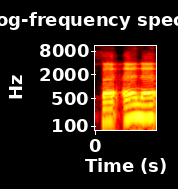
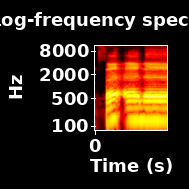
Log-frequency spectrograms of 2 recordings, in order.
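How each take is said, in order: First: The final vowel of ana is short. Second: The final vowel of ana is long. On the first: The reading continues into the next words. "Maka dibacanya tetap dibaca pendek" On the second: The reading stops at this word. "Jadi bacaannya pan panjang"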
